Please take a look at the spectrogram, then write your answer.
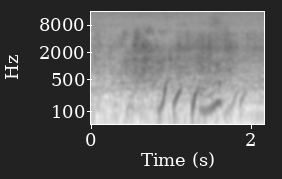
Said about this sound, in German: Was ist denn das? Schwimmt da unter den Planken jemand im Wasser? Hallo? Sehr merkwürdig.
